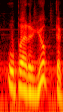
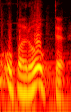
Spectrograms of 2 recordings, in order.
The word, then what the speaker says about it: उपर्युक्त: अर्थात उपरोक्त के स्थान पर उपर्युक्त कहा और लिखा जाना शुद्ध है। यह हमें अवश्य स्मरण रखना चाहिए। तो उपर्युक्त इस शब्द से बने वाक्यों के अभ्यास से हम उपरोक्त इस अशुद्ध उच्चारण और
